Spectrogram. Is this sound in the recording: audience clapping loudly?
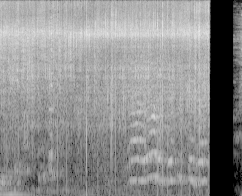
no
